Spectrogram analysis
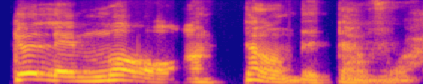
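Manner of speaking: real impassioned prayer shout; crying out in prayer. Real, not acted. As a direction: call it out at full force, pitch soaring then falling. Climax of fervent prayer.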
